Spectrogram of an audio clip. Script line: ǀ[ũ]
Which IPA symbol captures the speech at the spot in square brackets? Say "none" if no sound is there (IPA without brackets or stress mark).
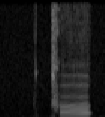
ũ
